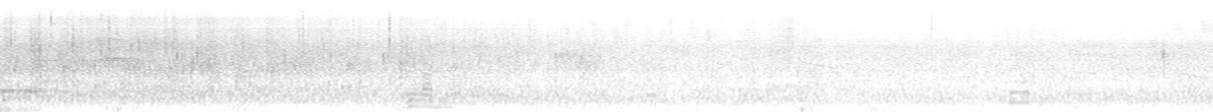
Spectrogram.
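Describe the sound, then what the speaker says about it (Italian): Faint, distant applause from an outdoor event audience welcoming a DJ on stage, a thin steady patter fading slightly over time beneath some murmuring voices. "Quindi per favore fate un bel applauso."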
